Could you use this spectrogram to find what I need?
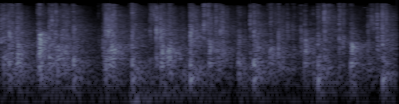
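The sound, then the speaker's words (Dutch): An audience claps for school student actors, a loose patter of individual hand claps with uneven rhythm and varying loudness. “De acteurs, geef ze een heel groot applaus.”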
